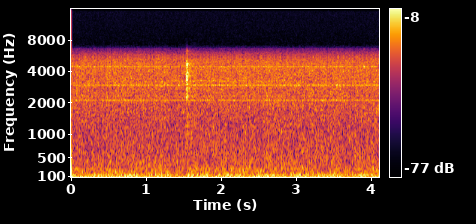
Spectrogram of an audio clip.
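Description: Steady room tone and microphone hiss, with one faint click about a second and a half in.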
